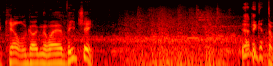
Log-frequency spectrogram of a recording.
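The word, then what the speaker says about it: Vici: Vichi is another one of those words that like we've mispronounced for so long that it's just become accepted pronunciation cuz it vi gaming comes from veny vidy viki v is vicki vicki gaming it's vicky gaming if we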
